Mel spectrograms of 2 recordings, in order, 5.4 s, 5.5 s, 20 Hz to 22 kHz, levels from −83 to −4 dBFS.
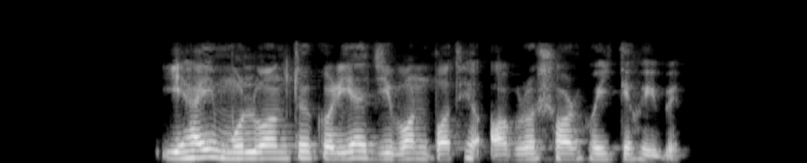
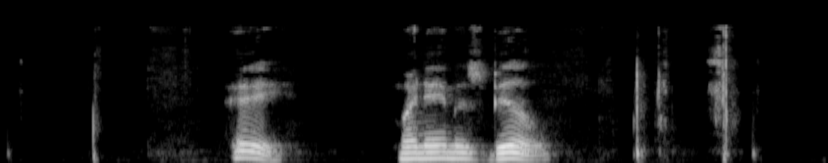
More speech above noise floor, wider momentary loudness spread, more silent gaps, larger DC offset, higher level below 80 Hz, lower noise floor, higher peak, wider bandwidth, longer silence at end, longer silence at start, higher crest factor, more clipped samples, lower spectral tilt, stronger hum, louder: first, over 72 dB vs 62 dB; second, 7 LU vs 20 LU; neither; neither; about the same, -62 dBFS vs -66 dBFS; first, under -90 dBFS vs -82 dBFS; about the same, -4 dBFS vs -4 dBFS; second, 7.6 kHz vs 11.5 kHz; first, 0.85 s vs 0.65 s; second, 1.1 s vs 1.55 s; about the same, 16 dB vs 20 dB; neither; about the same, -7 dB/octave vs -6.5 dB/octave; neither; first, -19 LUFS vs -22 LUFS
